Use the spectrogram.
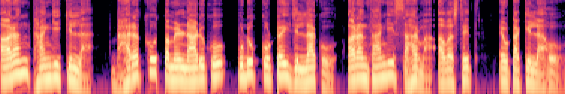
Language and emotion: Nepali, neutral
